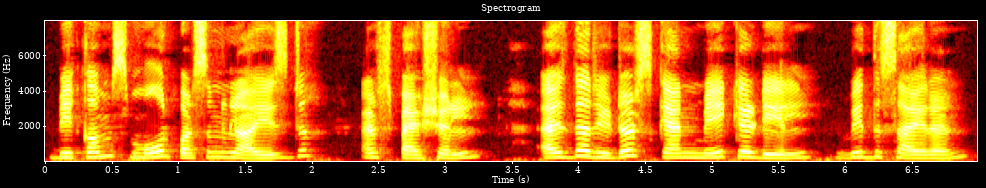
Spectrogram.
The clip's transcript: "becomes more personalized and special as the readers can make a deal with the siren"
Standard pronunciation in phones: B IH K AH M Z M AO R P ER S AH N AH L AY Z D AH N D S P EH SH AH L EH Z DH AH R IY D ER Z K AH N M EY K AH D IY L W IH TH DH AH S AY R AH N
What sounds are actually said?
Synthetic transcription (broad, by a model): B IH K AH M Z M AO R P ER S AH N AH L AY Z D AH N D S P EH SH AH L EH Z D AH R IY D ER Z K AH N M EY K AH D IY L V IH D S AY R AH N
